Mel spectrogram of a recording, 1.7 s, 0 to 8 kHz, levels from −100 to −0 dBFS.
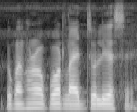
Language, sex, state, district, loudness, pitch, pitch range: Assamese, male, Assam, Hailakandi, -17 LUFS, 115 Hz, 110-120 Hz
